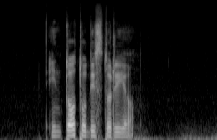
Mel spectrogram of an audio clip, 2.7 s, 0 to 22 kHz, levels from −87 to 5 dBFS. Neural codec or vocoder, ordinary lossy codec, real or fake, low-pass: vocoder, 44.1 kHz, 128 mel bands, Pupu-Vocoder; none; fake; 19.8 kHz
